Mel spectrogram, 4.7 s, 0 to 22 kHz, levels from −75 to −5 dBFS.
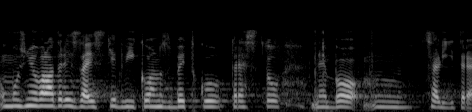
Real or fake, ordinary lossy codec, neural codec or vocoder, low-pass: real; Opus, 64 kbps; none; 7.2 kHz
